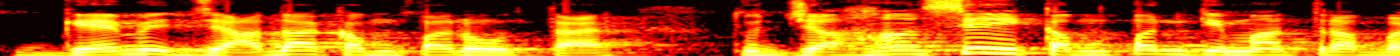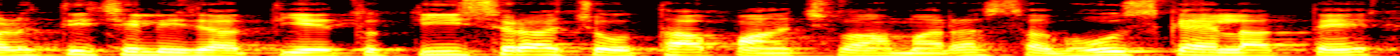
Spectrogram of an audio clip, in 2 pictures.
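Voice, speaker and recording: A young man teaching a grammar lesson, speaking slowly and repeating each sound for his pupils to copy. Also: fairly high pitch. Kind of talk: online Hindi grammar lesson.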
